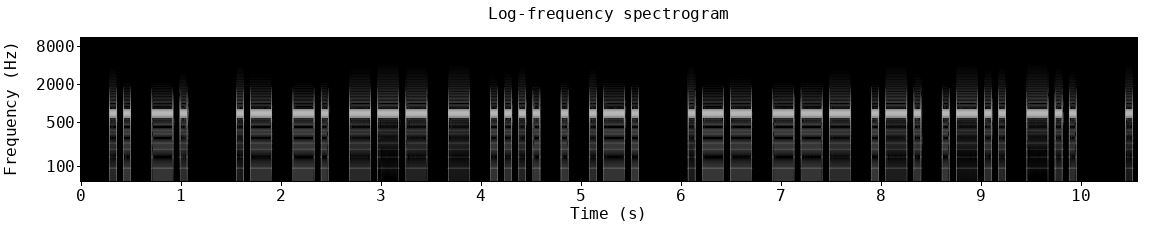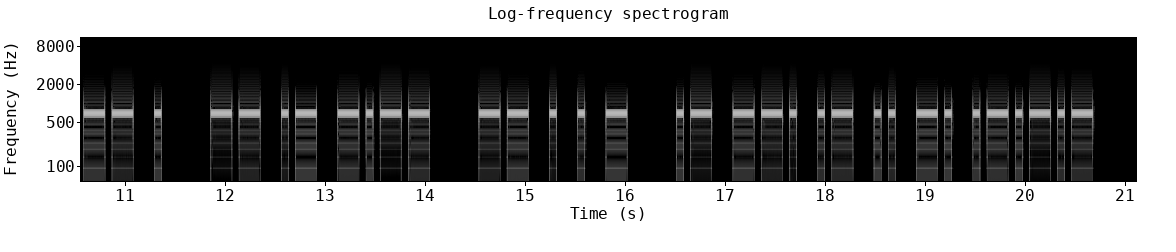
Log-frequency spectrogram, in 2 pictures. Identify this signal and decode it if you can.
Morse code, heard as a keyed tone, about 17 wpm, 700 Hz. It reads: IN ANOTHER WORLD WE MAY MEET AGAIN.
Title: Sentences from Top 1100 Words 17wpm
